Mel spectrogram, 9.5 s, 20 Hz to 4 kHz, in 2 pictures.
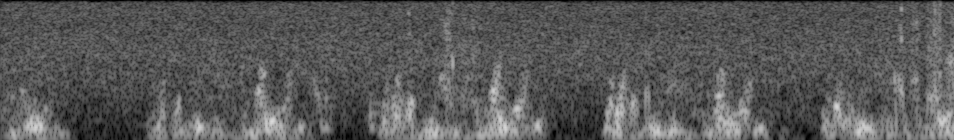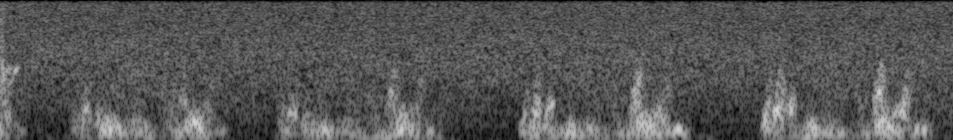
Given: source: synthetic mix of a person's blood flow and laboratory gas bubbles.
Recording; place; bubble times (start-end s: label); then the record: Doppler ultrasound of blood flow; precordium
1.56-1.69 s: bubbles
1.82-2.09 s: bubbles
2.14-2.46 s: bubbles
2.49-2.56 s: bubbles
3.20-3.43 s: bubbles
3.53-3.67 s: bubbles
4.45-4.90 s: bubbles
From the record:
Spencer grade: 2 (many but less than half of the cardiac periods contain bubble signals, singularly or in groups); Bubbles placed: only in the low amplitude regions of the cardiac cycle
